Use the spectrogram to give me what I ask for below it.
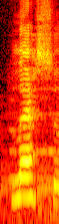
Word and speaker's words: Leicester: It's like bloody Worcester, but it's spelled Worcestershire, but it's not. Leicester, that's what it is, Leicester, that's what.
